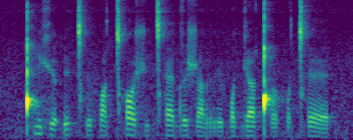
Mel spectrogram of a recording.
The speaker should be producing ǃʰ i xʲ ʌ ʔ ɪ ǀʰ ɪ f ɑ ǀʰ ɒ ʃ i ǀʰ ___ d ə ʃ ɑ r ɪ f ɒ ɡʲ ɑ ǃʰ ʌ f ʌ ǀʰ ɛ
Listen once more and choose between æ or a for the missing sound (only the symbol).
æ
